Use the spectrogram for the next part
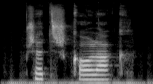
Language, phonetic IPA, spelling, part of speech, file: Polish, [pʃɛṭˈʃkɔlak], przedszkolak, noun, Pl-przedszkolak.ogg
